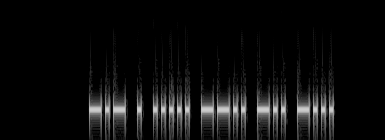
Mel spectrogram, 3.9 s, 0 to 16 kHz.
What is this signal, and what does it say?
Morse code, heard as a keyed tone, about 32 wpm, 700 Hz. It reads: KE5ZDB
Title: USA Call Signs - 6 Characters - Repeated 2x - 30wpm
